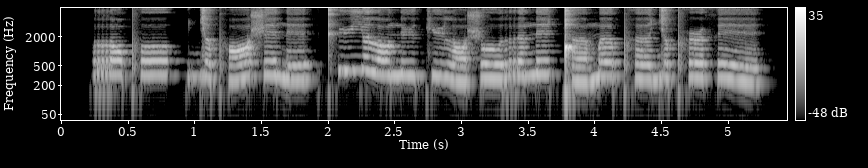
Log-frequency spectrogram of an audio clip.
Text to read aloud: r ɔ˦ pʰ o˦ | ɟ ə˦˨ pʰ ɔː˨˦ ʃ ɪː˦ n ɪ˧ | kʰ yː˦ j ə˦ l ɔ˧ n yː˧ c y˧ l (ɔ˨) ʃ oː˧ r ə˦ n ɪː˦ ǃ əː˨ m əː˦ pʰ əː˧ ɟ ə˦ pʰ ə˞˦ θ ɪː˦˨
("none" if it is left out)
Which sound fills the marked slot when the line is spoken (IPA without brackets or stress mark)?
ɔ˨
